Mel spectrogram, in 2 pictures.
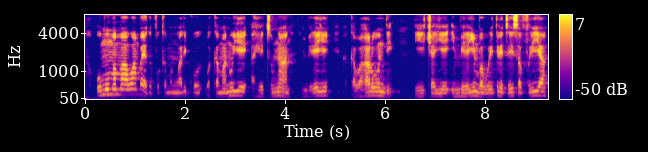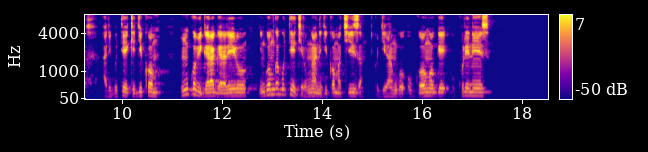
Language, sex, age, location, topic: Kinyarwanda, male, 18-24, Huye, health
